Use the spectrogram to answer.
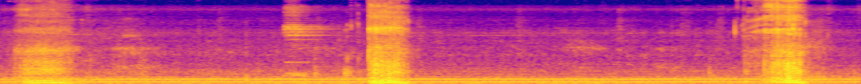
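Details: Pet parrot mimicking its owner's snoring: three short, rasping, snore-like bursts over steady low room hum.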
